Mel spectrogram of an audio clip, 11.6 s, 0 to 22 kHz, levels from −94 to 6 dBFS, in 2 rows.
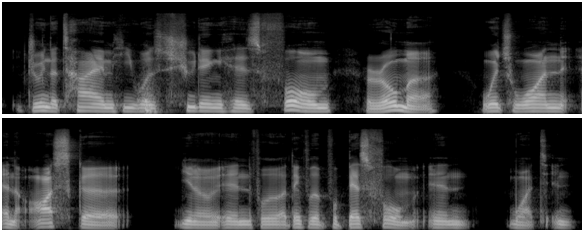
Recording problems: none

